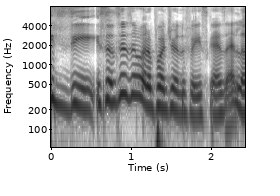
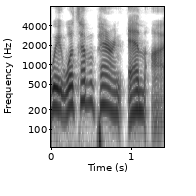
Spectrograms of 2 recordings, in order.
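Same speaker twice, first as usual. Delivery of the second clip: ordinary delivery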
